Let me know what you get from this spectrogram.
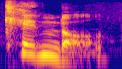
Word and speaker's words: Kindal: Note, Kindle is pronounced like Kindle, and she is always holding an Amazon Kindle.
